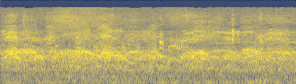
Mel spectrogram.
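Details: Black-headed gull (Chroicocephalus ridibundus) parent with following chicks at Ottersaat, Texel, Netherlands: harsh, rasping, slightly arched calls about once a second over a steady low rumble, with other birds calling behind.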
